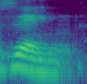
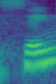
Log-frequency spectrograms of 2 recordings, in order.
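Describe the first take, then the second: First: The name begins with a buzzing Z sound. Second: The name begins with a hissing S sound. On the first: "or a Z?" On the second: "is it with an S"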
